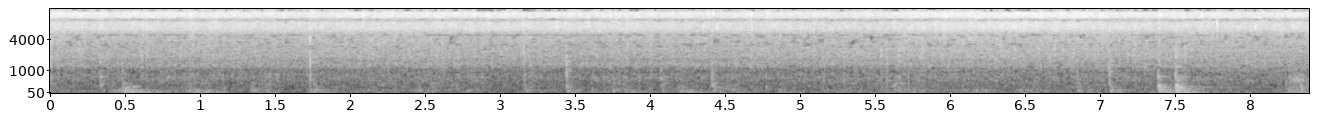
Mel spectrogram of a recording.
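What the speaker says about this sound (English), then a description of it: "you just want to cook your onions and garlic until they're like a little soft and translucent" Onions and garlic fry over medium-high heat for a Filipino pancit palabok, a steady loud sizzle running throughout with occasional scrapes and clicks of stirring, no voices.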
